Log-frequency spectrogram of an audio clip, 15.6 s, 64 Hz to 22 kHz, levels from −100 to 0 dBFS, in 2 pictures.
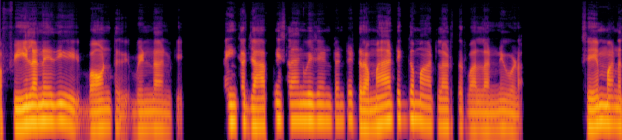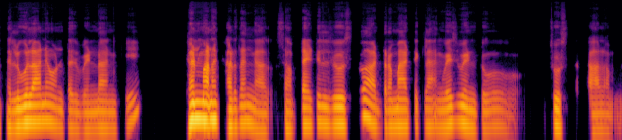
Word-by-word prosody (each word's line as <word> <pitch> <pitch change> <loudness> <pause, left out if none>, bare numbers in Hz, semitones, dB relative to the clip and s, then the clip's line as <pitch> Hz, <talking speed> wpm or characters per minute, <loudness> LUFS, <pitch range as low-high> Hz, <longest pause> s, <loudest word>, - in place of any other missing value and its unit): ఫీలనేది 140 +4 +5 0.3
బావుంటది 110 -2 0 0.2
వినడానికి. 105 -2 -4 0.7
ఇంకా 140 +1 -3
జాపనీస్ 130 +4 -1
లాంగ్వేజేంటంటే, 145 0 -1
డ్రమాటిక్‌గా 140 +7 +1
మాట్లాడతారు 120 -3 -5
వాళ్ళన్నీ 105 +1 -3
గ 105 - -5
కూడా. 95 -1 -6 0.8
సేమ్ 125 +3 +3
మన 125 -1 -1
తెలుగులానే 140 +5 +4
ఉంటది 110 -2 -6
వినడానికి. 105 +4 -5 0.7
కానీ 155 +1 +10
మనకర్థం 135 -3 +3
కాదు. 100 -1 -5 0.2
సబ్‌టైటిల్ 125 +4 -2
చూస్తూ 125 +5 0
ఆ - - +2
డ్రమాటిక్ 115 +1 -2
లాంగ్వేజ్ 120 +4 -2
వింటూ. 110 -3 -2 0.8
చూస్తా 115 -5 -2 0.2
కాలం 95 -1 -5
120 Hz, 105 wpm, -24 LUFS, 110-140 Hz, 0.8 s, కానీ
